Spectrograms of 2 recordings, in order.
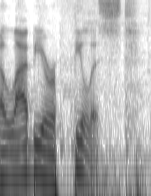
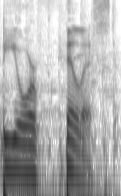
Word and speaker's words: labeorphilist: I think you would technically be called a labiorphilist. Can you spell that? Labiorphilist.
